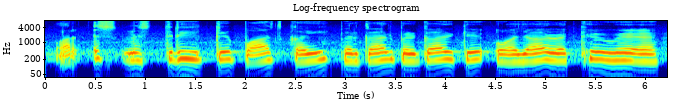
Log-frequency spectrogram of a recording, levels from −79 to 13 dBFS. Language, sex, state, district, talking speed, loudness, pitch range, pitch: Hindi, male, Uttar Pradesh, Jalaun, 125 wpm, -13 LUFS, 175-205 Hz, 185 Hz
